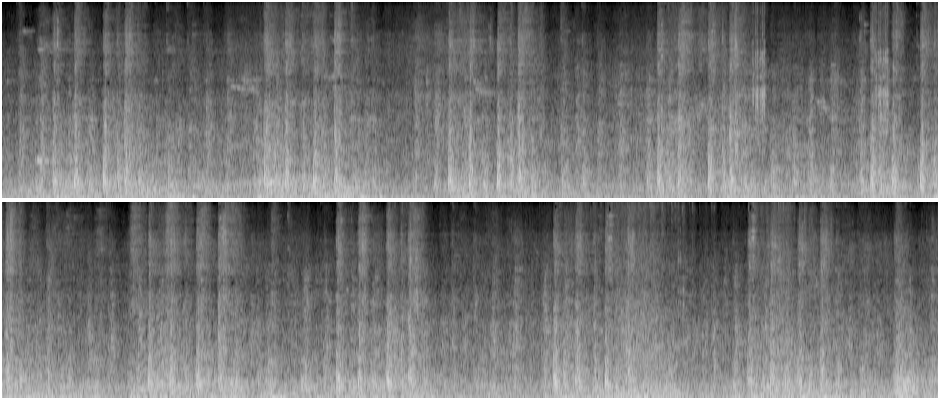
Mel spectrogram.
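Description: A FEPASA freight train of tarpaulin-covered wagons rolls slowly past. Its steel wheels clack over the rail joints in irregular runs of knocks over a steady rumble, and the level swells and dips every few seconds.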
